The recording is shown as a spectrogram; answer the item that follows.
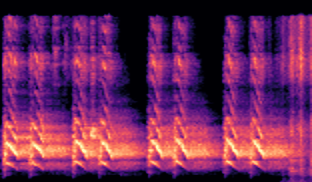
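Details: Two ringneck parrots in a cage trade shrill, rasping screeches in tight clusters of two or three, repeated about every three quarters of a second, ending with a low rustle.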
